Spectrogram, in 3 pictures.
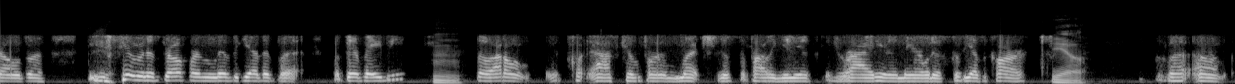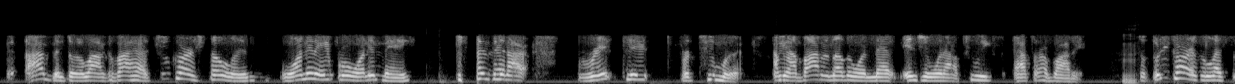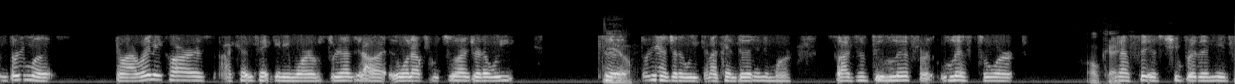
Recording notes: We also Continue Open Phone Friday.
